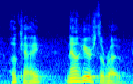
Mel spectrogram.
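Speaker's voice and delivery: gentle, sweet and kind, with a soft voice. Quoting a voice that answers someone gone off track, put-on sweet voice. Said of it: "a sweet voice".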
